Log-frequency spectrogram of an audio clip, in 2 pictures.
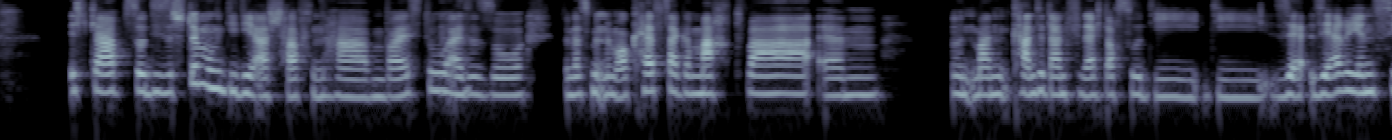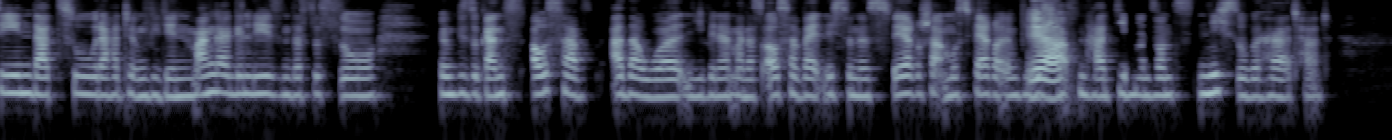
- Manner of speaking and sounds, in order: in English: "otherworld"
- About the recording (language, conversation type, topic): German, podcast, Was wäre der Soundtrack deiner Jugend?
